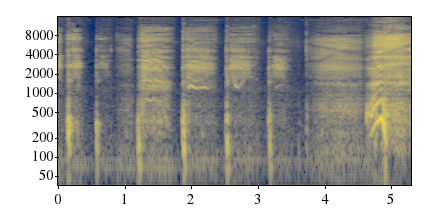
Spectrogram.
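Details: Prolonged midday coughing fit: repeated harsh, rasping coughs with brief gasps, ending in a strained hoarse breath, sounding like a heavy smoker; coughing fit.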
